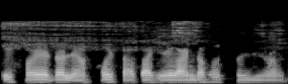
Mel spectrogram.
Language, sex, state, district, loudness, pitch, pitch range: Bengali, male, West Bengal, Paschim Medinipur, -20 LUFS, 105 Hz, 100-110 Hz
